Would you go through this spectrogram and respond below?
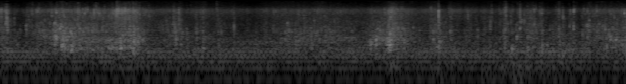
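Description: Yarn braid locs being swished and sloshed around in a basin of water like laundry, a steady close trickling and splashing with a couple of louder surges.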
